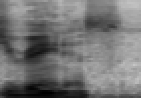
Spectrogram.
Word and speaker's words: Uranus: And no, I'm not one of the ones that changed the way I pronounce Uranus because we're all 11 years old. It's Uranus.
